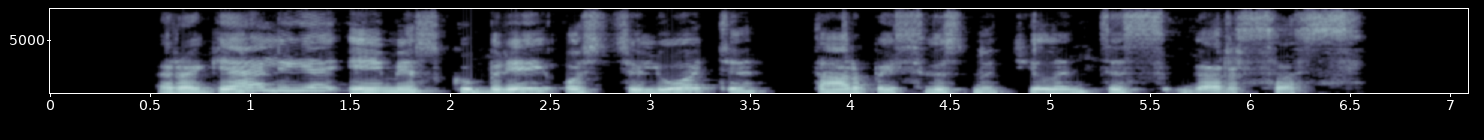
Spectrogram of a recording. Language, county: Lithuanian, Alytus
